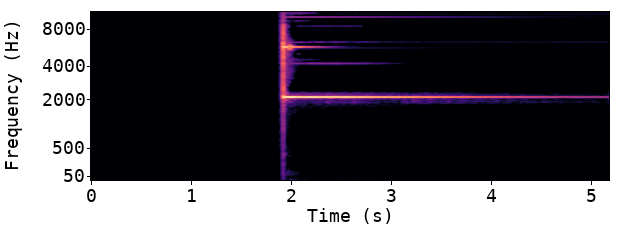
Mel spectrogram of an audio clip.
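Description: A single bell ding sound effect, the notification-bell cue of a subscribe animation: one strike about two seconds in, ringing at one clear pitch and slowly dying away over about three seconds.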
